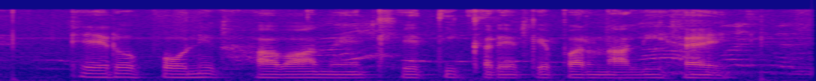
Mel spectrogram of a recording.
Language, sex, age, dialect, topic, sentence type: Magahi, male, 25-30, Southern, agriculture, statement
